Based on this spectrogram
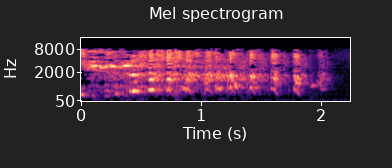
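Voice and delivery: laughter near tears; high wheezing laugh. Real, not acted. Laughing fit continues.

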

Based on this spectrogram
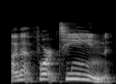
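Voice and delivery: crowing. A narrator's reading. Tony bragging his kill count to the archer, crowing. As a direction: crow about the score, slowly savoring it. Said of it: "Tony crowed".

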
